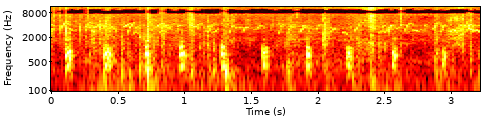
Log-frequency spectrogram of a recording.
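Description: Newly hatched chicks cheep in a steady run of short, high peeps, fairly close and repeated about three times a second, with no talking.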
